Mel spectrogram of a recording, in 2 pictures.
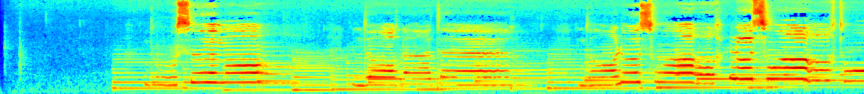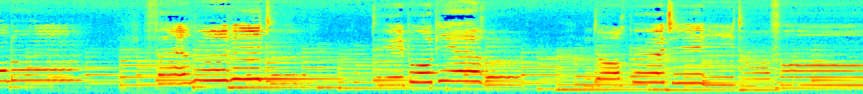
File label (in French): Voix; Berceuse cosaque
